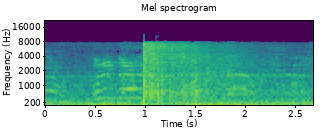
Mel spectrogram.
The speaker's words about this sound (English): The gunshot was too loud.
